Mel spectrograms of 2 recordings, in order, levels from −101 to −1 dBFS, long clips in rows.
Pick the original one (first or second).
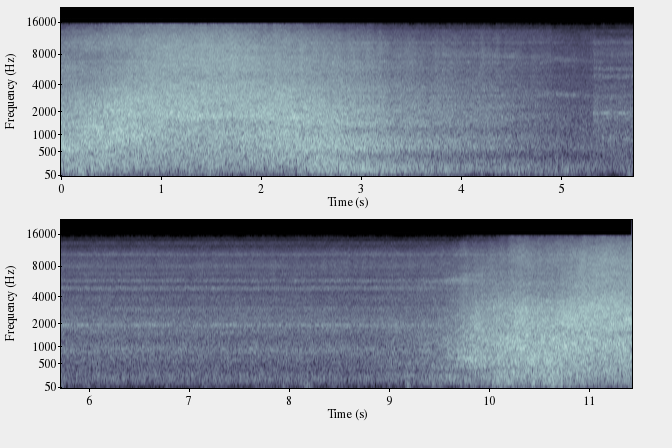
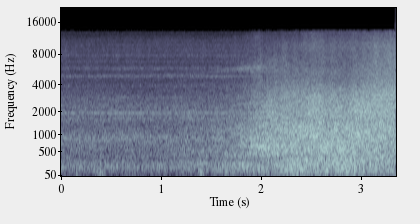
second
